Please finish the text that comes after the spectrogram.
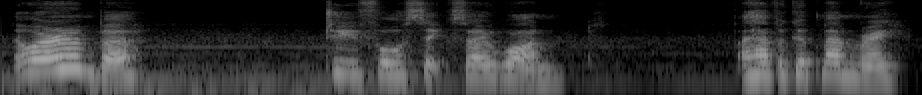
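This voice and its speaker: A woman's voice: fairly high pitch, moderate pace, a bit bright, faint music behind, lightly acted. An actress playing an anxious, frightened female scientist in an audio drama, speaking hesitantly with stammers. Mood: shaken, resigned. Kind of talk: emotional audio drama acting.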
